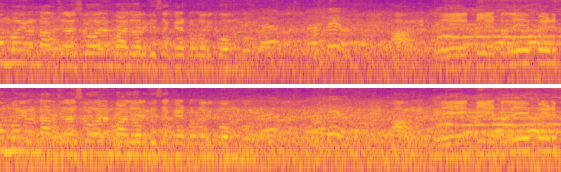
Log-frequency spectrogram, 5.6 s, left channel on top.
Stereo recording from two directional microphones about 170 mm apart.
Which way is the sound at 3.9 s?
65° left (ahead or behind).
